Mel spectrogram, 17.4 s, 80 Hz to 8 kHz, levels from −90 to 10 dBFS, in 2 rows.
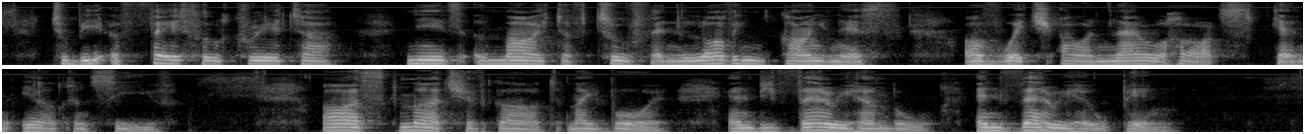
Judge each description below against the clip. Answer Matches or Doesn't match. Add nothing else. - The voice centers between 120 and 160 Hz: Matches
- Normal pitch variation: Matches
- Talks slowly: Matches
